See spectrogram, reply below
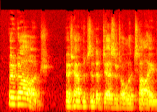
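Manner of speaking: ordinary delivery, nothing marked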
